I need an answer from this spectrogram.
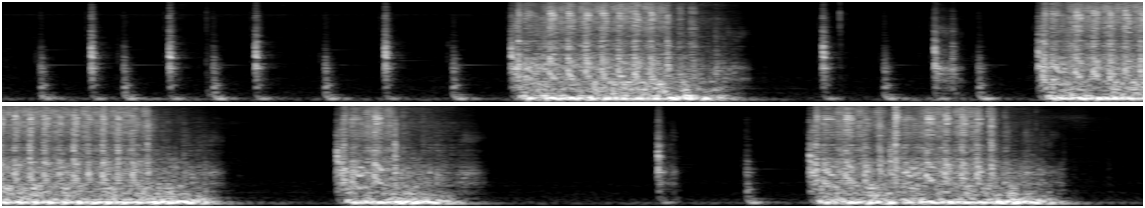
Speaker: About every third click hits the starter motor. You can tell the battery's got good power. There's nothing wrong with the starter motor. It's just not a solid hit each time.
